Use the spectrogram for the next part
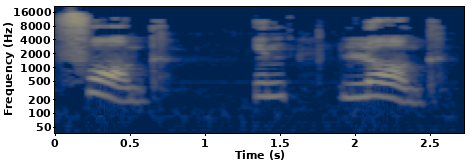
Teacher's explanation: open mid-back rounded sound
